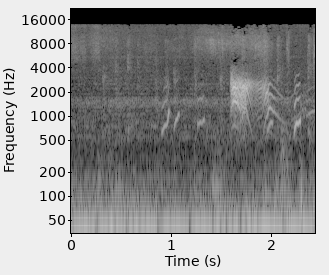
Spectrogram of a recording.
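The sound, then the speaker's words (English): Dexter, a pet guinea pig, squeaks in a run of short, high chirps, rising and falling in quick bursts, with a brighter, louder cluster midway over faint background hiss and no talking. “I think we've covered the whole guinea pig podcast crossover.”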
